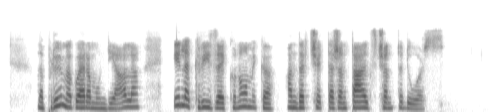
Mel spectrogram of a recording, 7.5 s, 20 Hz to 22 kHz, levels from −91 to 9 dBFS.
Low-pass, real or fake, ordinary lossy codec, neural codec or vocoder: 7.2 kHz; fake; AAC, 32 kbps; codec, 16 kHz, 1 kbps, X-Codec, WavLM features, trained on Multilingual LibriSpeech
